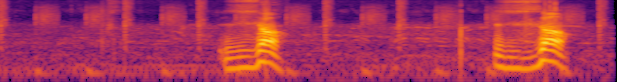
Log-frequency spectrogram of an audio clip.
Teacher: Effectivement, j'ai encore senti des vibrations au niveau de la corde vocale. Ceci étant, le son zo est un son voisé.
